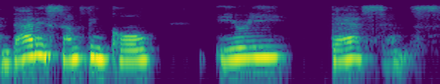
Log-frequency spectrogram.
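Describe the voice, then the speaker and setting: A woman with a non-native accent speaks very slowly in a dark, mellow tone that is somewhat breathy. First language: not English. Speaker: drawing instructor. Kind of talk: live drawing tutorial. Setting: live online session. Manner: casual and encouraging.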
